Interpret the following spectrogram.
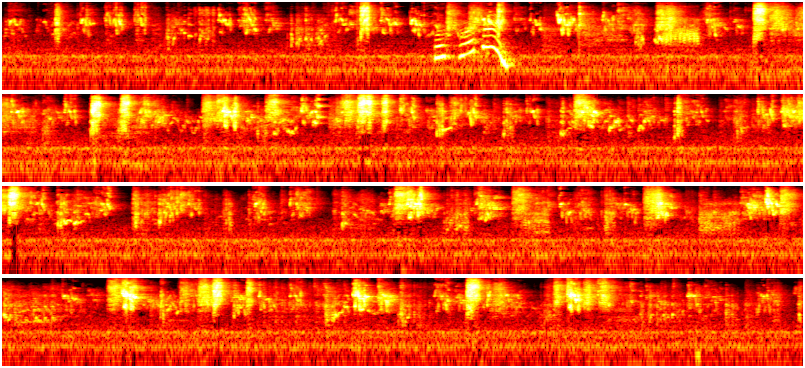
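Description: Budgerigar chattering: a continuous run of short, sharp chirps and squawks, some much louder than others.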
